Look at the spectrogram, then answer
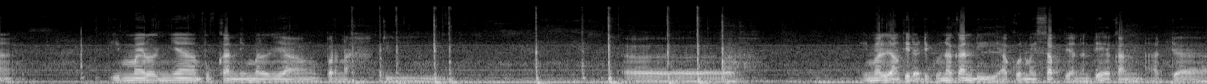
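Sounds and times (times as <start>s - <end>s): constant low hum: 0.0s - 12.0s
keyboard keystrokes: 3.4s - 4.6s
voice holding a steady tone: 6.2s - 7.7s.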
